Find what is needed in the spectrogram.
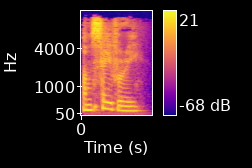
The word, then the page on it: unsavoury: British English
